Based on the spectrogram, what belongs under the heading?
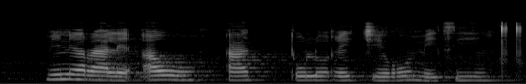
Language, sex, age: Northern Sotho, female, 19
